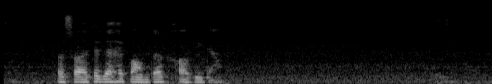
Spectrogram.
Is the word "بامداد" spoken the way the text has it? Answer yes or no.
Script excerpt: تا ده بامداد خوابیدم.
yes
